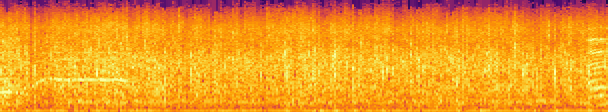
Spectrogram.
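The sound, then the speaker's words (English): A crowd applauds steadily for several seconds, a dense wash of clapping with a few whistles and cheers rising over it, sustained and fairly loud throughout. “And as the crowd goes gently wild here tonight”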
